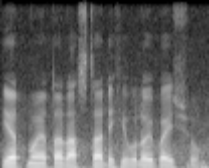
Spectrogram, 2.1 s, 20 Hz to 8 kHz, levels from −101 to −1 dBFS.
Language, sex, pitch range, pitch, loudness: Assamese, male, 110-140 Hz, 120 Hz, -18 LUFS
